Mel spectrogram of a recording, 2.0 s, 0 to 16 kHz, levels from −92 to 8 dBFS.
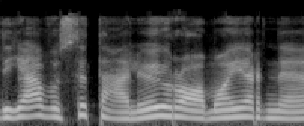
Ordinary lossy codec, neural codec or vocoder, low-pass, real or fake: Opus, 24 kbps; none; 9.9 kHz; real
